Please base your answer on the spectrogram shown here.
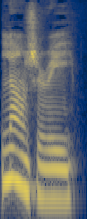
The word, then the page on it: lingerie: British English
